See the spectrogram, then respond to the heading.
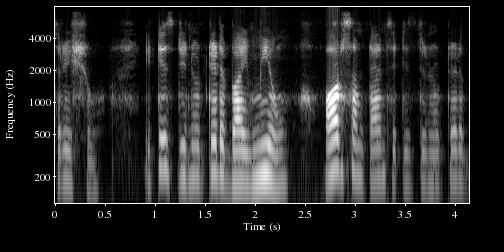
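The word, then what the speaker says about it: μ: It is pronounced as mu, and it is written as like this, mu.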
